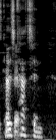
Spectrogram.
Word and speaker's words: Katyn: I think it's Katyn. – It is Katyn.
